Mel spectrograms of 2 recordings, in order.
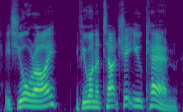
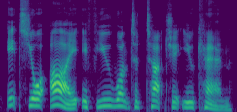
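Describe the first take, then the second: First: It breaks after "eye" before "if". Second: It runs straight on from "eye" into "if".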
